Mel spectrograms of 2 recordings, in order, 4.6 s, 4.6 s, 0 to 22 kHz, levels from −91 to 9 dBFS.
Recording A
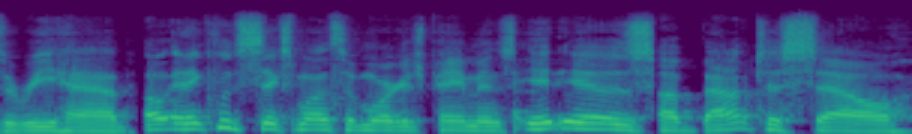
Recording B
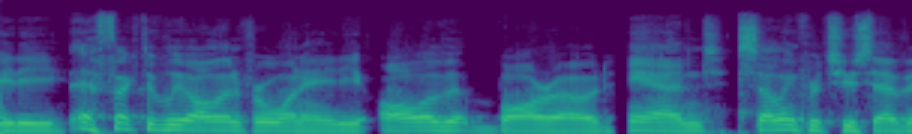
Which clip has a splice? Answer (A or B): A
